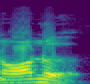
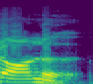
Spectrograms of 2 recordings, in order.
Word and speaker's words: honor: Word combinations confer and honor. An honor. Why you tell me? Because h is silent.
